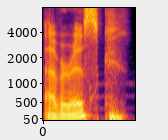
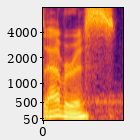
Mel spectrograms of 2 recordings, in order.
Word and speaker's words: Avarice: It's pronounced Avarisk. No. It's just pronounced Avarice.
